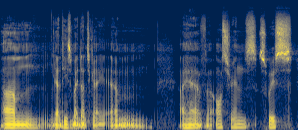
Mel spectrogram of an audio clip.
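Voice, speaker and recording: A man's voice: low-pitched, little pitch movement, drawn-out words, creaky. A German man speaking English with a German accent, as a guest in a casual interview, rambling and searching for words. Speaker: guest, community founder.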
